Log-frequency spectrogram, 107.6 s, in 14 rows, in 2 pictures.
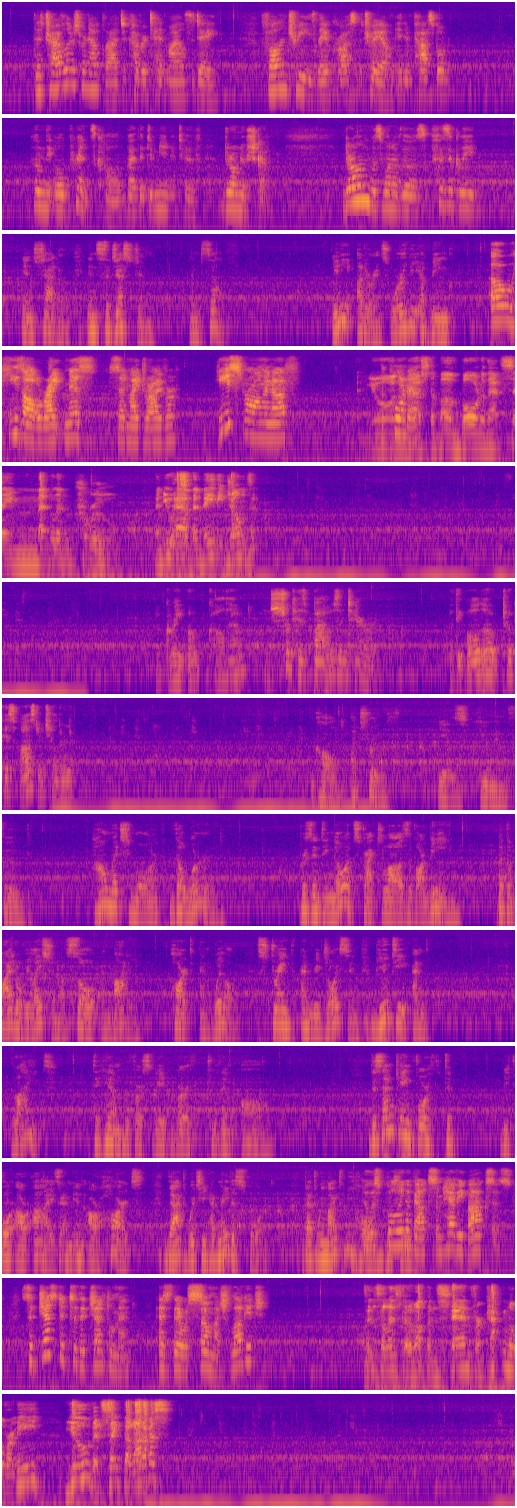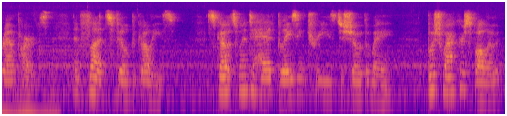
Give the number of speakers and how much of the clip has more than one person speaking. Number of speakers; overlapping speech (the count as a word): seven, about 6%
